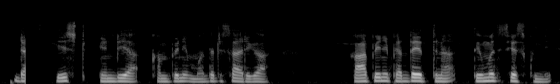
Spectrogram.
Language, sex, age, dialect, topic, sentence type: Telugu, male, 18-24, Central/Coastal, agriculture, statement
